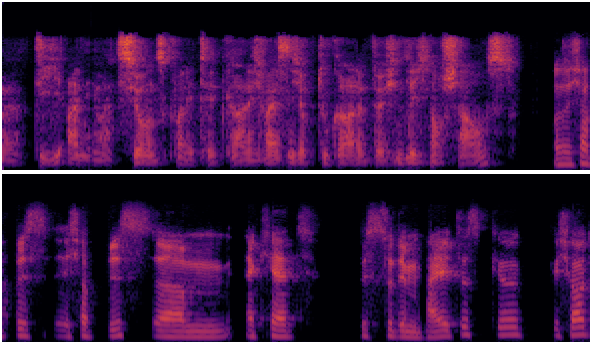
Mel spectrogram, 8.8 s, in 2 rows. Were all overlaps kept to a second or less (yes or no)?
yes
